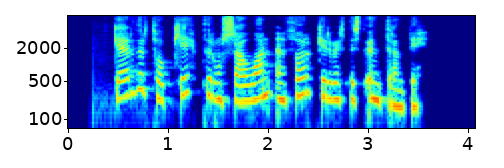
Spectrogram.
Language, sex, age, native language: Icelandic, female, 40-49, Icelandic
